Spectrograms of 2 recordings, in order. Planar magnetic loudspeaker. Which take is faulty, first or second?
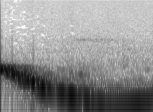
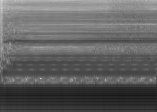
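second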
